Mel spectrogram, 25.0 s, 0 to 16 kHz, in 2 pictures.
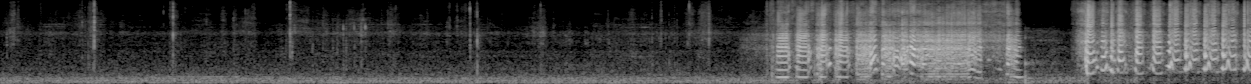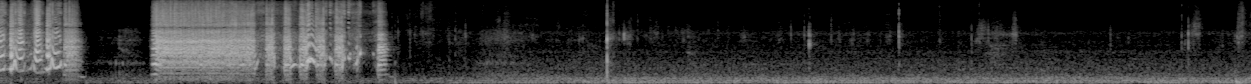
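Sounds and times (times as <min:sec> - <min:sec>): rubber squeeze whistle squeaking: 0:07.6 - 0:13.4, 0:14.0 - 0:16.4.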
